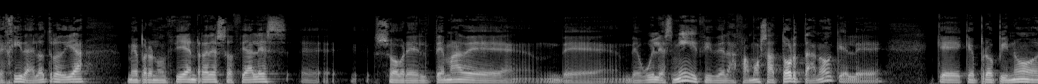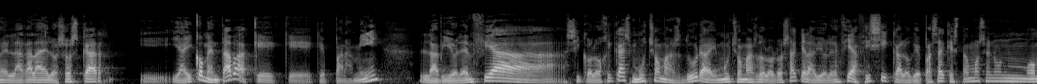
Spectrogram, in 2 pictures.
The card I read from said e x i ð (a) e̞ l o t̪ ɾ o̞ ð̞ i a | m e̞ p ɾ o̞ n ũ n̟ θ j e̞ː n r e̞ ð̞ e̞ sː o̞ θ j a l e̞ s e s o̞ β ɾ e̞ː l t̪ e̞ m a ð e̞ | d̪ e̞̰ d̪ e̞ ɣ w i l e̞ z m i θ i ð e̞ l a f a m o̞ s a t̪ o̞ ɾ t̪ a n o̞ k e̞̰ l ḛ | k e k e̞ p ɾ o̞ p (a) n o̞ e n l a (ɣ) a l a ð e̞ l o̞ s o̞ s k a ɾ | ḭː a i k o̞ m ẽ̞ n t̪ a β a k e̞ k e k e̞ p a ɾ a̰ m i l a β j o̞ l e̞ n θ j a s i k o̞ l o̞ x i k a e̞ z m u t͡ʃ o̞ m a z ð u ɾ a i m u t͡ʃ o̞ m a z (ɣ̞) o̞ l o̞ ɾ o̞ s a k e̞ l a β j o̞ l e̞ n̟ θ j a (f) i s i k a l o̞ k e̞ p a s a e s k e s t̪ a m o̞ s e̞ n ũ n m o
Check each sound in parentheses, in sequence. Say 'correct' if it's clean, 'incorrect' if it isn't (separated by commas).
correct, incorrect, correct, incorrect, correct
